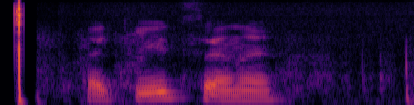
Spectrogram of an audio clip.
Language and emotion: Russian, neutral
